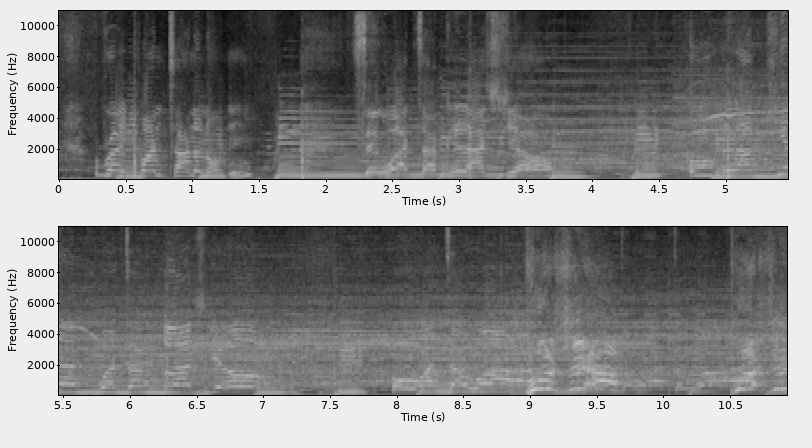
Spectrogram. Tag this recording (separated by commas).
Music, Speech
